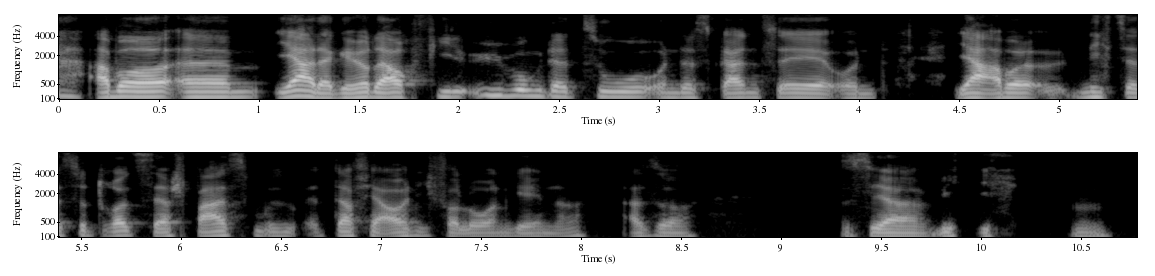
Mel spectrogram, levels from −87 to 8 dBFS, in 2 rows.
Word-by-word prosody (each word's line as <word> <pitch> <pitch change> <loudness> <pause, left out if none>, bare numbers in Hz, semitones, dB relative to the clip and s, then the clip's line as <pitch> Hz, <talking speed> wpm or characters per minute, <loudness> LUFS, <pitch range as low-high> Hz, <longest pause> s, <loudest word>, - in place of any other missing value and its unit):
aber, 140 +2 +7
ähm, 135 0 +2
ja, 155 +1 +7
da 115 - +4
gehört 125 +3 +2
auch 125 +1 +6
viel 140 +2 -7
Übung 165 -1 -3
dazu 135 -1 -3
und 125 -1 -8
das 120 -1 -8
Ganze 120 -1 -1
und 110 0 -10 0.3
ja, - - +5
aber 120 +2 +2 0.2
nichtsdestotrotz, 120 -2 -6
der 100 - -4
Spaß 110 +3 -4
m 105 -2 -13 0.2
darf 110 -1 -6
ja - - -3
auch 100 - -2
nicht 105 0 -14
verloren 95 0 -9
gehen, 90 0 -11
ne? 100 +5 -17 0.2
Also, 95 +1 -11 0.7
das - - -18
ist - - -18
ja 95 -3 -2
wichtig, 100 0 -12 0.3
mhm. 100 +2 -15
120 Hz, 180 wpm, -24 LUFS, 105-135 Hz, 0.7 s, aber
